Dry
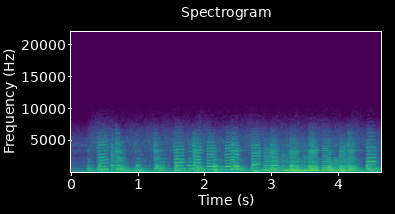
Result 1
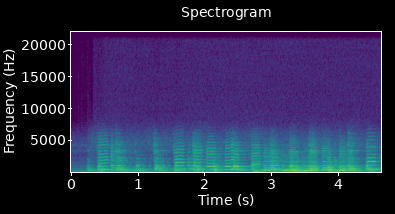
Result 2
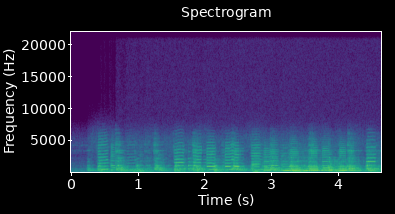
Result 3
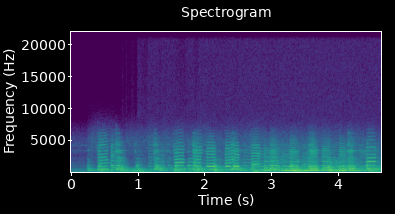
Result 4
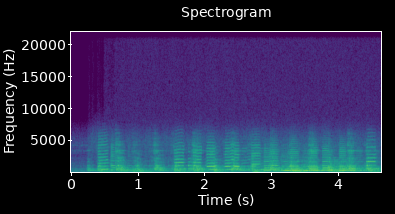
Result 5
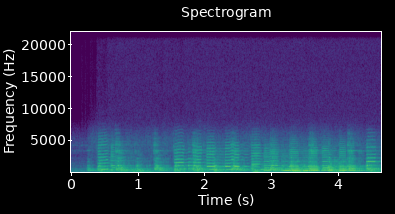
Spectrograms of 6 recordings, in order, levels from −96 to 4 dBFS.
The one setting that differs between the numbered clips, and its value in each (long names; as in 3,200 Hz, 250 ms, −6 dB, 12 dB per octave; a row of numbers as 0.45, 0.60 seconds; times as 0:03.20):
feedback echo at a low word length, delay time: 91, 431, 754, 252, 144 milliseconds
